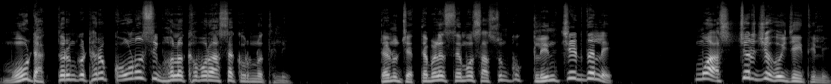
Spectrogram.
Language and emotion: Odia, surprised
